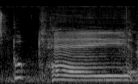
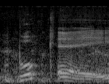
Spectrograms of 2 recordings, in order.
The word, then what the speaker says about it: Bucket: It's bouquet, B-U-C-K-E-T, bouquet. The accent on the second syllable.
